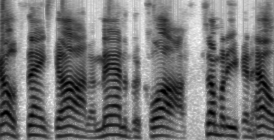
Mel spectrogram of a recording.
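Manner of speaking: put-on, acted excited goat voice. Acting out a goat who meets a priest on the road: acting out an excited goat. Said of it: "he gets all excited 'cause he's like".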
